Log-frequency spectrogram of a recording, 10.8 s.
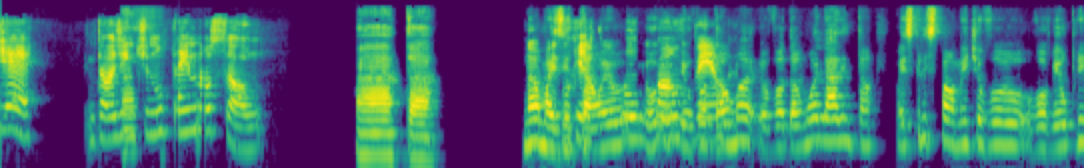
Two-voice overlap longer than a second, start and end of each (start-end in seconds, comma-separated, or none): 5.6-7.4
